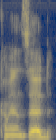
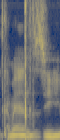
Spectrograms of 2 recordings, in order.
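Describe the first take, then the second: First: The letter Z is said the Canadian way. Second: The letter Z is said the non-Canadian way.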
